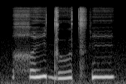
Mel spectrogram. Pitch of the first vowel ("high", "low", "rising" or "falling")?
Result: rising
